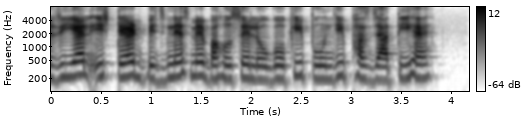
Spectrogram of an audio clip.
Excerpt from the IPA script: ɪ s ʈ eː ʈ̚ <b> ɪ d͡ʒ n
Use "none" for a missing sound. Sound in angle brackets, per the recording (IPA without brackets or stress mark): b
